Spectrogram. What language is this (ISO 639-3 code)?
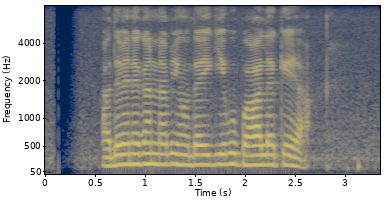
sin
